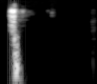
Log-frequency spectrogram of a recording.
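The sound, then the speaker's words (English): A person imitates with their voice the spit of a strutting turkey gobbler: one quick, sharp, breathy burst, fairly loud, followed by silence. “You'll hear a, if they're close enough, you'll hear him spit.”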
